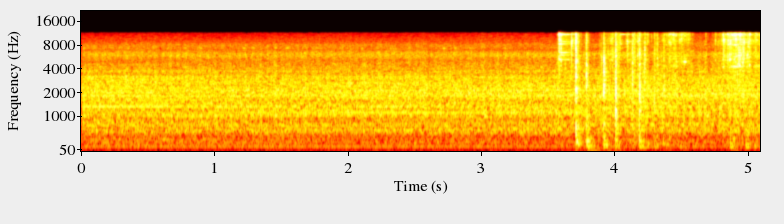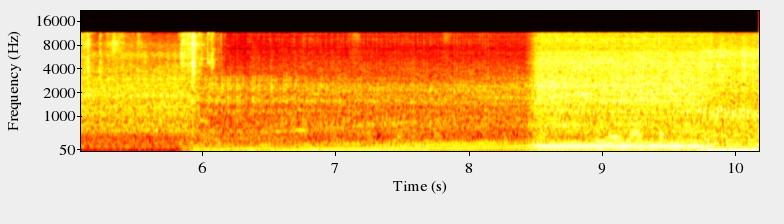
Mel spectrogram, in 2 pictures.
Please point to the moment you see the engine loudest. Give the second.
9 s.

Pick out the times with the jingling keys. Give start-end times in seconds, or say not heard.
3.5-6.2.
